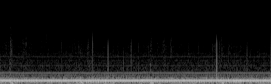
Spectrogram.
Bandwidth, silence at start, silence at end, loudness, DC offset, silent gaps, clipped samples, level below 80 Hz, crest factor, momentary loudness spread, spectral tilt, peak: 2.8 kHz; 0 s; 0 s; -24 LUFS; under 0.1%; none; under 0.1%; -40 dBFS; 8 dB; 1 LU; -12 dB/octave; -14 dBFS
